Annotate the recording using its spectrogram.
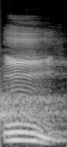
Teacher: जब आप ई बोलोगे तब आपको रियलाइज होगा कि जीभ के हमारे आगे का हिस्सा यूज हुआ। ई बोलने में तो छोटा ई और बड़ा ई दोनों इसमें आएंगे। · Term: अग्रस्वर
